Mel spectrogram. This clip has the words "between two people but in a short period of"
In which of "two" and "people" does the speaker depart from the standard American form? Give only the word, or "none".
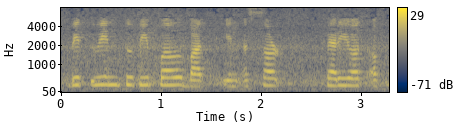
none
